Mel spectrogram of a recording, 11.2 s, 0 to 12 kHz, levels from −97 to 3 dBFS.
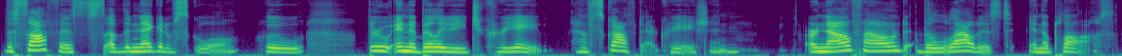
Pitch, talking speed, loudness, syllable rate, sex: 205 Hz, 120 wpm, -19 LUFS, 4.1 syllables/s, female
